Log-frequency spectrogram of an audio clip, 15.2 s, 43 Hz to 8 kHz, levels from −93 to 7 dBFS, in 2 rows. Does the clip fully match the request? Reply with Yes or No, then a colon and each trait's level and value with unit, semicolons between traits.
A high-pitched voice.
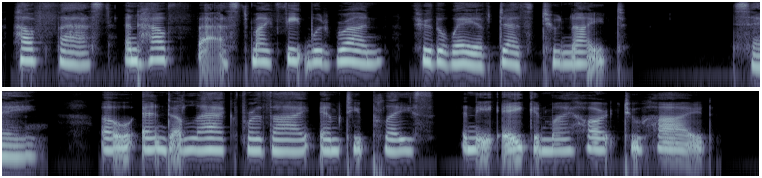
Yes: high, 205 Hz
